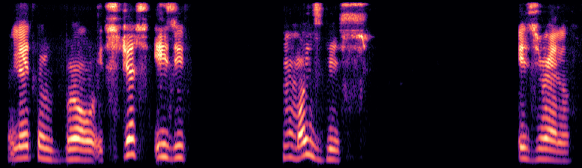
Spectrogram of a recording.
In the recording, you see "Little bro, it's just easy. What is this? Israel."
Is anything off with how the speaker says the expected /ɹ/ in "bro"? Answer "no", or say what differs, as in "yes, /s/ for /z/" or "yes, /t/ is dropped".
no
